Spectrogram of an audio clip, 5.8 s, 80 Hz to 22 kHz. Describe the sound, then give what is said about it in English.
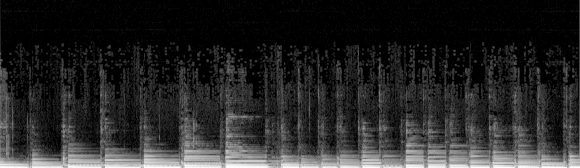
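A C natural minor scale played on an instrument in a repeating 1-2-3-5 note pattern. Many clear, evenly spaced pitched notes follow one another briskly and steadily, heard alone without speech. “So C natural minor sounds like this.”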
